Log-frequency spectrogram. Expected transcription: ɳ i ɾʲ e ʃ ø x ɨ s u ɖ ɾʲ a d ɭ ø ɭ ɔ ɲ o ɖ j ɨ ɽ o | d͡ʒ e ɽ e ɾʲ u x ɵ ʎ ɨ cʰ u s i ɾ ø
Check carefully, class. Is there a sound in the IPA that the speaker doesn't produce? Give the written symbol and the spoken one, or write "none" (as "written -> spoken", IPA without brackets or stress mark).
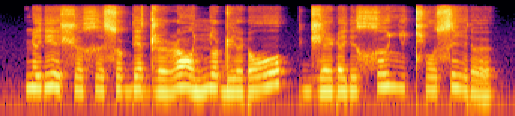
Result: none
